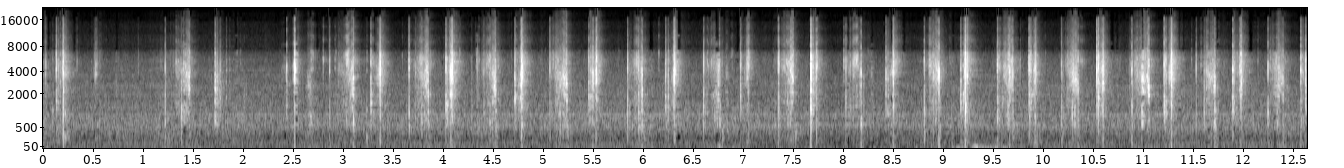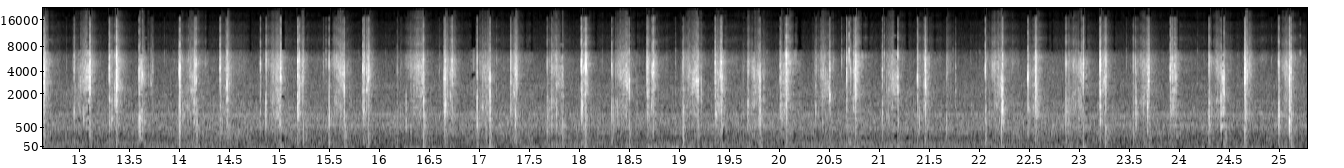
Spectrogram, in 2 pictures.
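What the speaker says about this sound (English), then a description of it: "witness the shuffle and the laying down of the cards" Tarot cards shuffled and laid down one after another in a steady stream of crisp riffling snaps and soft slaps, close and fairly quiet, with no talking.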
